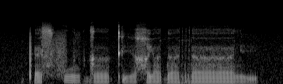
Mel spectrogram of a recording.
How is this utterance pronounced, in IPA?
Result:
pʼɛsful ɡəːkʼiːχjɜ ɗɜrɜːli

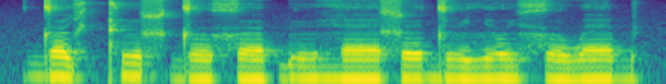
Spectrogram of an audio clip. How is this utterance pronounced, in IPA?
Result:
dœ˦˨çʈʰʉ˦ɬ dɵ˨xœ˨ ɓʉ˨ɦɛː˨ɬ ø˦dʉ˨lʲo˦y̯ xɵ˨wɛ˦b

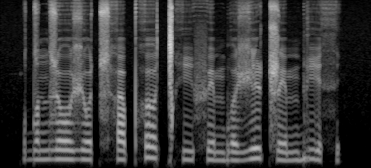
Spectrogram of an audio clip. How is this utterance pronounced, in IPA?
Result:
dˤənzo ʒot͡sʰɐpʰɤ ǀʰifembɤʒi ʈ͡ʂembiθ

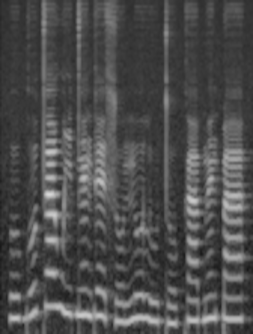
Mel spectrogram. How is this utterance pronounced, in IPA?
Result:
o˨ɡo˨˦ta˦ wi˦dɛ̃˦ɡɛ˦˨so˨ no˧lu˨ to˨ka˧ bɛ̃˦k͡pa˦

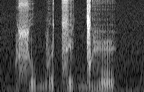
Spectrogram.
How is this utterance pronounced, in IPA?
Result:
subə˞t͡sɪ ɡ͡ǀɛ̃

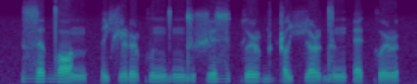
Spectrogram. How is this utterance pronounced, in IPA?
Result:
zə d̪ɔn | əçəɭɾʊɭkun d̪ʏnduʃʏzʏ kʏɭɡʏ ʈɔçɔɭdənʔɛ kʊɭ

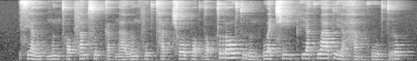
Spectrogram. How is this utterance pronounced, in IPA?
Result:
si˨˩a̯luː˨˩p̚ ŋo˨˩ntʰɔ˨˩ʔfa˦˥m su˨˩ʔka˨˩p̚naː˩˦wo˨˩n fu˨˩ʔtʰa˨˩k̚t͡ɕʰoː˧ pɔ˨˩ʔdɔ˥˩ʔkrɔː˥˩wtru˩˦n ʔu˧a̯ t͡ɕʰiː˧pʰi˧a̯kʰwaː˦˥ pli˩˦a̯ha˩˦m kʰwu˨˩ʔtro˦˥k̚

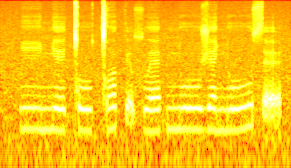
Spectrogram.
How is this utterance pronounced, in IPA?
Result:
iːɲeːǀuː ɡ͡ǀʌkɛ̰sʷɛ | ɲuːʒɛ ɲuːsɛ̰

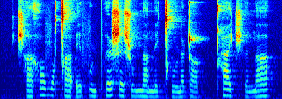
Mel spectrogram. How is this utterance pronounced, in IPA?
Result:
t͡ʃʰɐxɔvɔ ǀɐʔefuɳ pʰɘʂeʂu n̪ɐn̪e ǀʰuɳɐʈʌ | qʰet͡ʃʰɘ n̪ɐ

